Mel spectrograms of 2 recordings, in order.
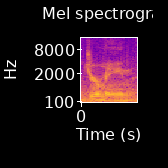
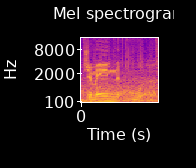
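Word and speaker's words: Jemaine: That's not Jermaine. you That's how idiot. No, What? it's J-E-M. That's how it's spelled.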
